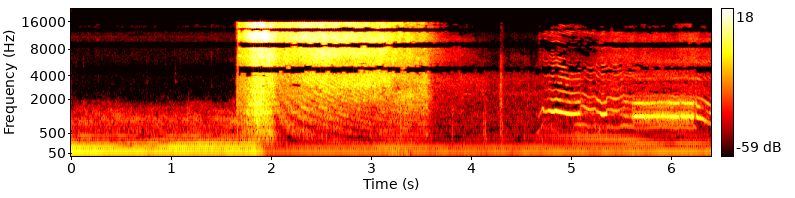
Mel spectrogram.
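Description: A solid-fuel model rocket motor ignites a little under two seconds in with a sudden loud rushing hiss, which fades away over about two seconds as the rocket climbs. Near the end come high, wavering excited cries from the onlookers.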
